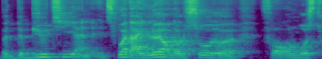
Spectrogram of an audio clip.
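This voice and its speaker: A fairly high-pitched man with a French accent. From France, raised in Paris. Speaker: industry association deputy president. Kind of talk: podcast interview. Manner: halting, many repetitions and fillers.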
